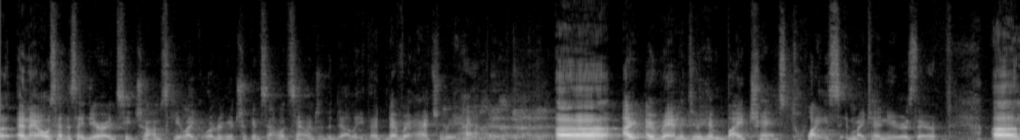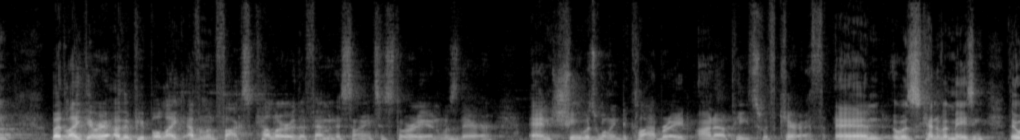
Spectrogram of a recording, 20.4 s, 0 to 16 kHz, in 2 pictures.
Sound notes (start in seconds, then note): 4.5 class laughing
